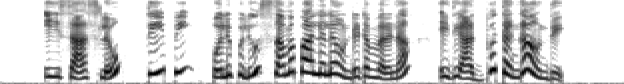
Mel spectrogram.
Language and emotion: Telugu, happy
